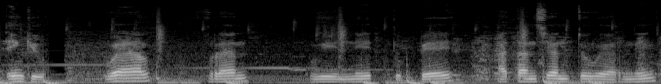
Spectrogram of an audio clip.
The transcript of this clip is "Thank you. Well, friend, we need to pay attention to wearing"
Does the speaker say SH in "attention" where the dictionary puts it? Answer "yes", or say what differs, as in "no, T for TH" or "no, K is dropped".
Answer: no, S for SH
